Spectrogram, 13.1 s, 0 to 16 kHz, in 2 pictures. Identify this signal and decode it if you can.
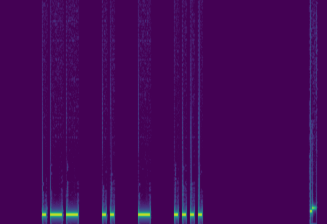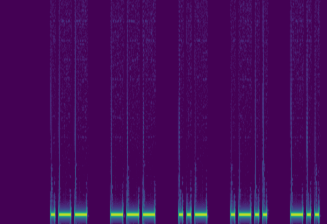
Morse code, heard as a keyed tone, about 15 wpm, spaced as for 11 wpm, 700 Hz. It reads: WITH WOULD
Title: 2x Character Spacing - Top 100 Words - 15wpm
